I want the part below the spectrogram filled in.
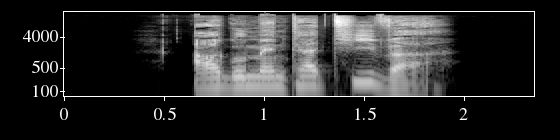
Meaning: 1. comparative degree of argumentativ 2. inflection of argumentativ: strong/mixed nominative masculine singular 3. inflection of argumentativ: strong genitive/dative feminine singular
- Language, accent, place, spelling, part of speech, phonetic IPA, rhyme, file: German, Germany, Berlin, argumentativer, adjective, [aʁɡumɛntaˈtiːvɐ], -iːvɐ, De-argumentativer.ogg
